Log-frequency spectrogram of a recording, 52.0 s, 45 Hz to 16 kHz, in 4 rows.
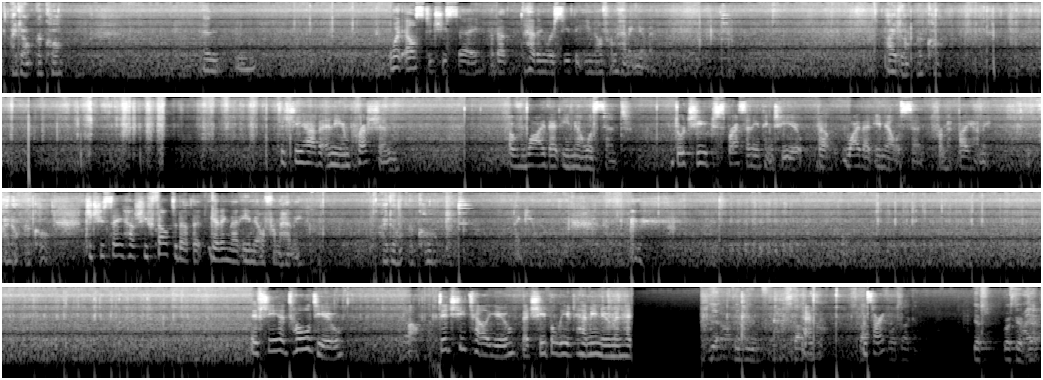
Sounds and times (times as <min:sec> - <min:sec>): Speech: 0:02.5 - 0:03.2, 0:11.0 - 0:11.8, 0:21.4 - 0:25.4, 0:26.0 - 0:29.8, 0:42.1 - 0:43.2, 0:47.8 - 0:50.5, 0:51.2 - 0:51.9.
